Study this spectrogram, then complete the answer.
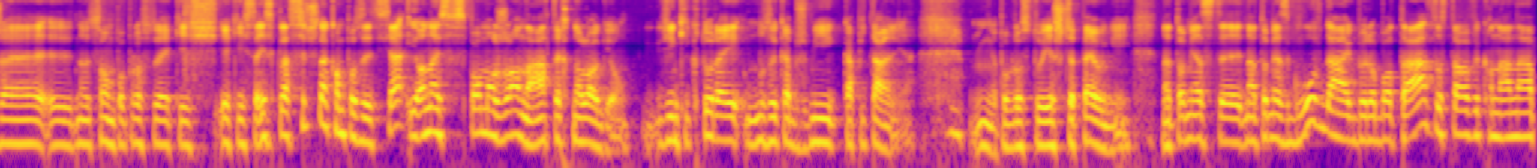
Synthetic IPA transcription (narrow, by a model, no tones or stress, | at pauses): ʐɛnɔsɔ̃w̃pɔpɾɔst̪ujakʲeɕjakʲeɕsjɛst̪̚klasɘt͡ʂnakɔmpɔzɘt̪sʲjaʔiɔnajɛst̪fspɔmɔʐɔnat̪ɛxnɔlɔɡʲjɔ̰̃w̃d͡ʑɛŋkʲikt̪uɾɛjmuzɘkabʐmʲikapʲit̪alɲɛ̰ | pɔpɾɔst̪ujɛʂt͡ʂɛpɛwɲḛjnat̪ɔmʲjast̪nat̪ɔmʲjazt̪ɡwuvnajaɡ̚bɘɾɔbɔt̪azɔst̪awavɘkɔnana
